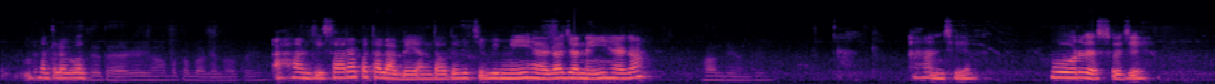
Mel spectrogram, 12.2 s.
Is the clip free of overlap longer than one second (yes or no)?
yes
